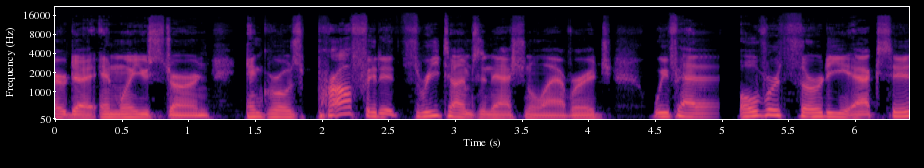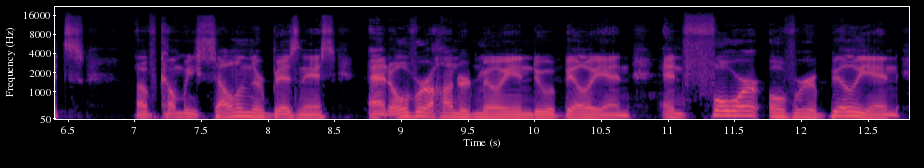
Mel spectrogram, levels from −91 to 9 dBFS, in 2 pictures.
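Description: It's a speech clip with one glitch, a long network dropout, from about 4.81 to 5.00 s. The speech breaks off there and you hear the last sound smeared out into a buzzing or hissing tail that fades over roughly 160 ms, with no true silence in between. When the speech picks up again around 5.00 s, about 160 ms of it is simply gone. The likely cause is a stretch of packets that never arrived, with the receiver concealing the gap by extending what it last had.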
